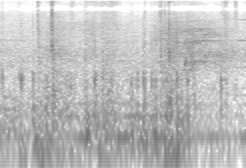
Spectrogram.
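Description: Irregular light knocks and rattles of a lightweight city electric bike being gripped by its top tube and lifted one-handed.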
